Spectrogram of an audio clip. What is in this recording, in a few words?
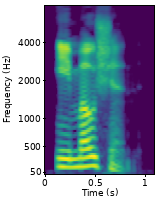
"emotion", spelling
